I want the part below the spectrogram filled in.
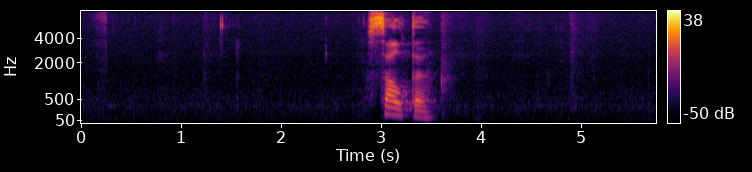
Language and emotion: Russian, neutral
